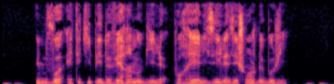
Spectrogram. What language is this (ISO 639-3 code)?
fra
